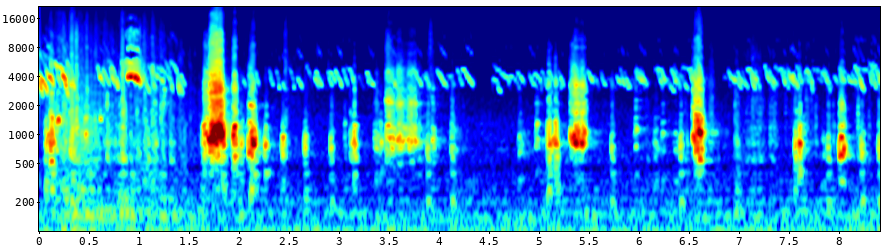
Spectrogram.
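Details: Baby chicks a few days old, black, peep more sparsely here: thin high chirps drift in and out between several loud abrupt broadband knocks and clatters.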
